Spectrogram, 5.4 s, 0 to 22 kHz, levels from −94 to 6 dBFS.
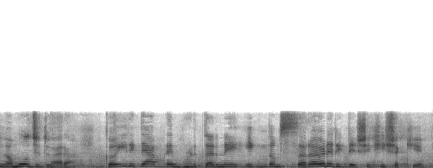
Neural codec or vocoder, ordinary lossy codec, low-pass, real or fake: codec, 16 kHz, 0.8 kbps, ZipCodec; none; 7.2 kHz; fake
